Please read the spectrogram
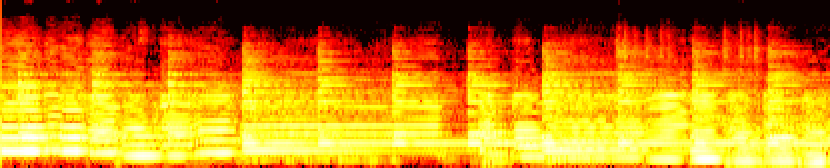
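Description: A cello bowed in a slow melody of held notes that step and sometimes slide from one pitch to the next.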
